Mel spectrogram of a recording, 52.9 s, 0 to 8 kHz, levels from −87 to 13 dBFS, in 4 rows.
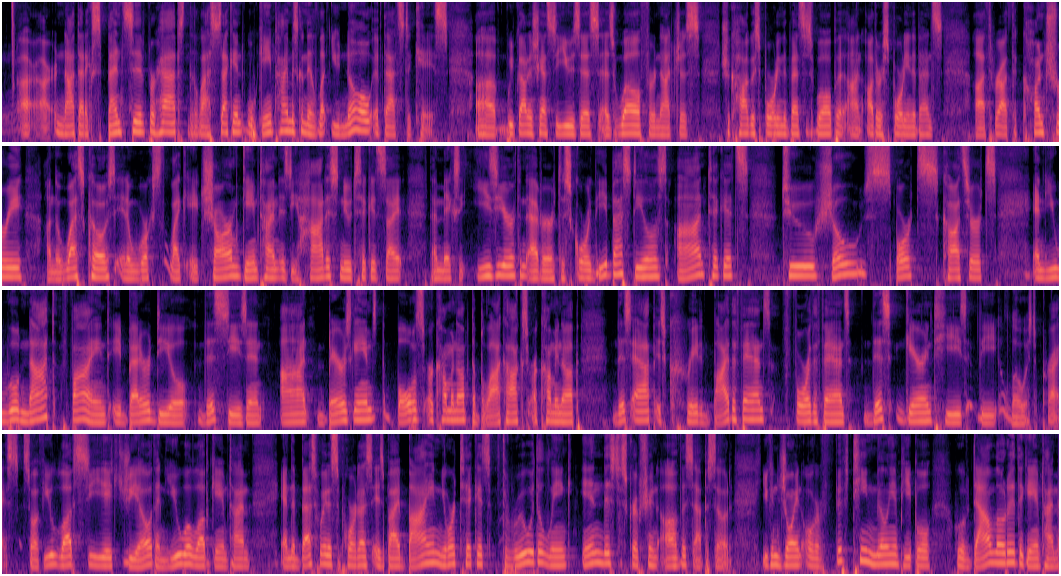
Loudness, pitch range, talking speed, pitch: -20 LUFS, 120-150 Hz, 190 wpm, 130 Hz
